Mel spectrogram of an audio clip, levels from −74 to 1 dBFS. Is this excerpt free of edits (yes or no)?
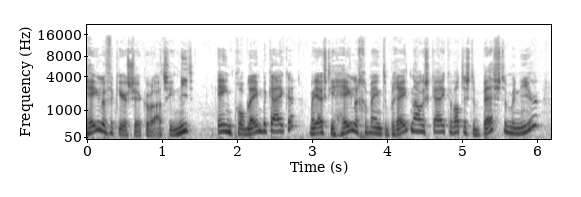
yes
